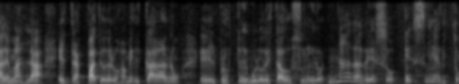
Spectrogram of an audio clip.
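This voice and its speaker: This woman's voice sits at a medium pitch with a dark, mellow tone. Her intonation is lively. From Cuba. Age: 70s. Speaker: doctor and speaker. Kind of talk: talk to an audience.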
